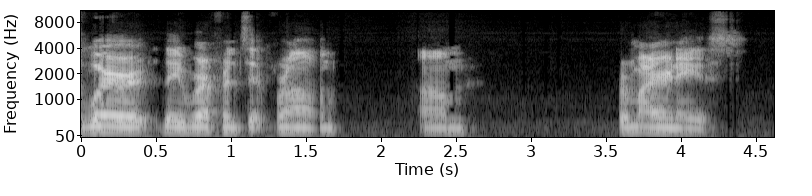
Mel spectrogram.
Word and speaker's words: Irenaeus: I always pronounce his name wrong. – Irenaeus. – I think it's Irenaeus. – Irenaeus.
